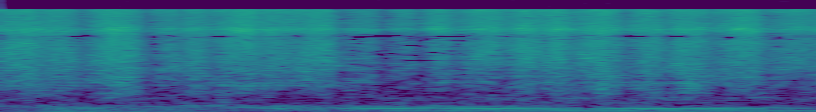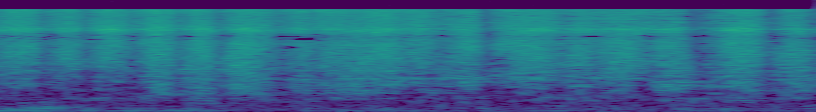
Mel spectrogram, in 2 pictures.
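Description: A cloth duster rubbing across a chalkboard in quick repeated strokes, wiping the chalk writing off. The sound is faint.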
